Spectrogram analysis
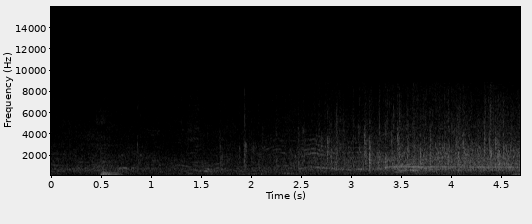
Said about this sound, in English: You can clap your hands better than that.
